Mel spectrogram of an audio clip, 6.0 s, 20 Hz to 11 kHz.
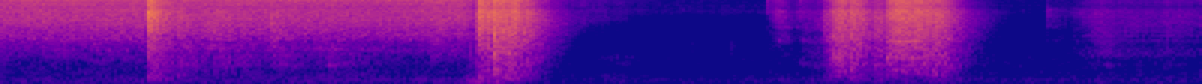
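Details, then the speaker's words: Ion lifter 2.4 run on a six-stage multiplier output with miniaturized flyback supply: the eighth stage shows corona discharge, giving loud hissing bursts of a second or two with silence between; dielectric grease applied to quiet it. "the eighth stage was actually having some Corona discharge so that's why you actually hear the hissing so I actually put some Dielectric grease on it"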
